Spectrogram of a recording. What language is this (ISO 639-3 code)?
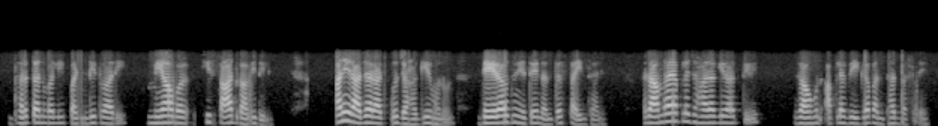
mar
